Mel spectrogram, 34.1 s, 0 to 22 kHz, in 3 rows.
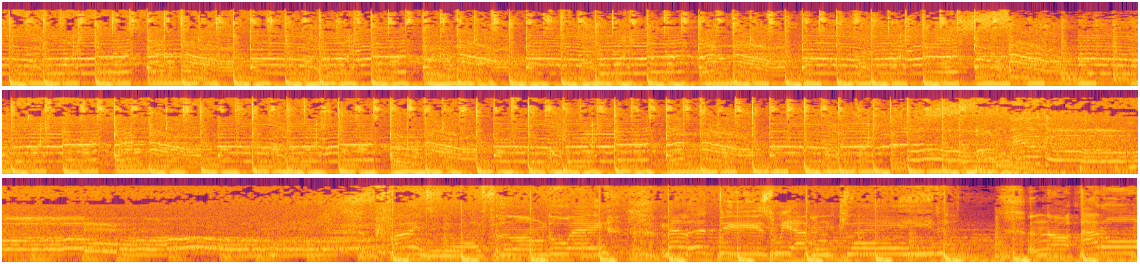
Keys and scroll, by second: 26.7 ctrl+d.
